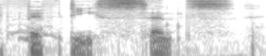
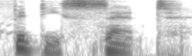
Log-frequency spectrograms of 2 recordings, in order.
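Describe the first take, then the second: First: The final s sound of cents is pronounced. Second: The final s sound of cents is dropped. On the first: The speaker calls it right. "He doesn't say fifty cents" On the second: The speaker calls it wrong. "He says fifty cent"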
